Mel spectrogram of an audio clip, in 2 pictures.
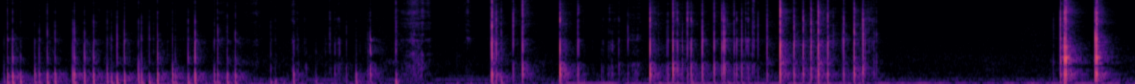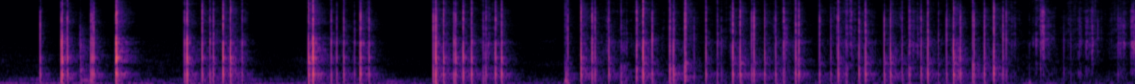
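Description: A thin, solid square coaster with a hard printed front and a cork back is held in the hand and tapped and scratched with fingernails on both sides. Rapid, dry, bright clicks and rasping scratches come in bursts separated by short pauses, each sound stopping at once with no ring.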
